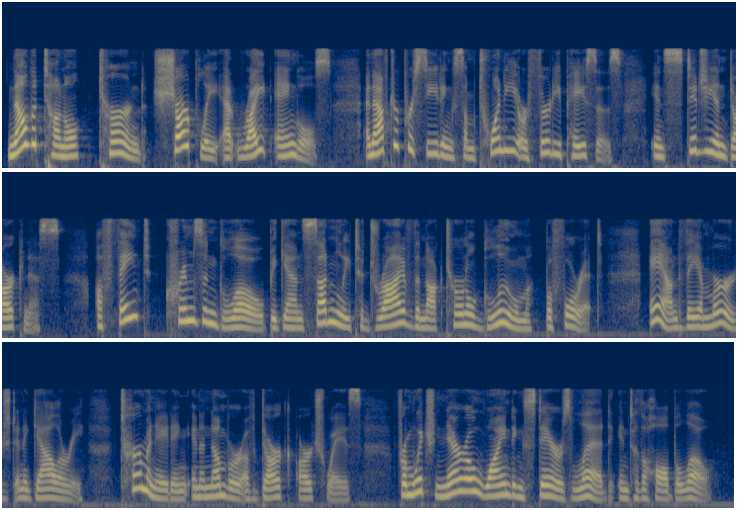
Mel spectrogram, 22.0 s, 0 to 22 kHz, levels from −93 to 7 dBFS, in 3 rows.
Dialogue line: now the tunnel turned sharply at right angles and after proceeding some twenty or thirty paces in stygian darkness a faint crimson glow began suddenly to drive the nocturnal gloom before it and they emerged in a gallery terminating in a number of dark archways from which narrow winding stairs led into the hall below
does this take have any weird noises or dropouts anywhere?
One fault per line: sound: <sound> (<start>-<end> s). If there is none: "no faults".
no faults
